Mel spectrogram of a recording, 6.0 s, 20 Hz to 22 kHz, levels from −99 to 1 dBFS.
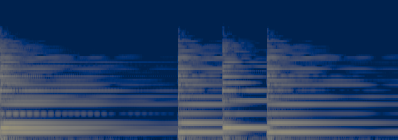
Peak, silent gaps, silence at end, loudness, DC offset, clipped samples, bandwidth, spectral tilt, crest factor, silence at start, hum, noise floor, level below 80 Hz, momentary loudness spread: -26 dBFS; none; 0 s; -44 LUFS; under 0.1%; under 0.1%; 8.6 kHz; -5 dB/octave; 18 dB; 0 s; none; -64 dBFS; -68 dBFS; 20 LU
